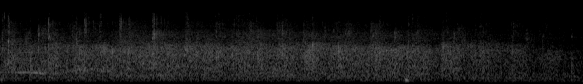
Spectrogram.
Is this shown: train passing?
no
